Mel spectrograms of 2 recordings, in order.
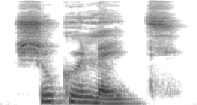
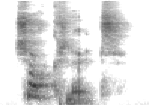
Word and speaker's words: chocolate: on ne dit pas chocolate il n'y a que deux syllabes ici et ça se prononce choclot on le décompose Cho clot encore une fois Cho clot et plus rapidement chocolate encore une fois chocolate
